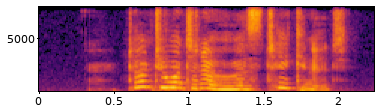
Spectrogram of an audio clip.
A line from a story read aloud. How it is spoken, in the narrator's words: cried his wife impatiently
